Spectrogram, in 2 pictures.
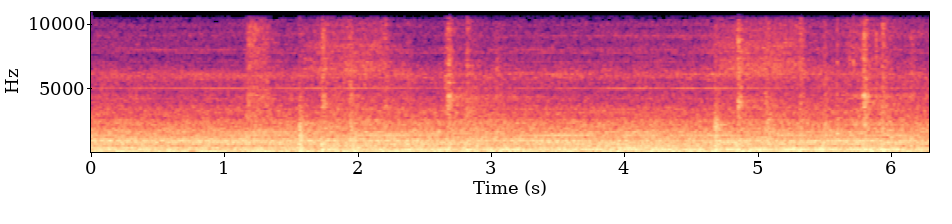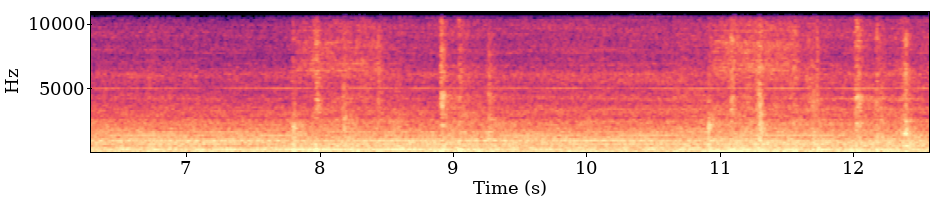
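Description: Coffee capsule filling and sealing machine running: a steady mechanical hum with a held tone, and light, irregular clicks from its moving parts.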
